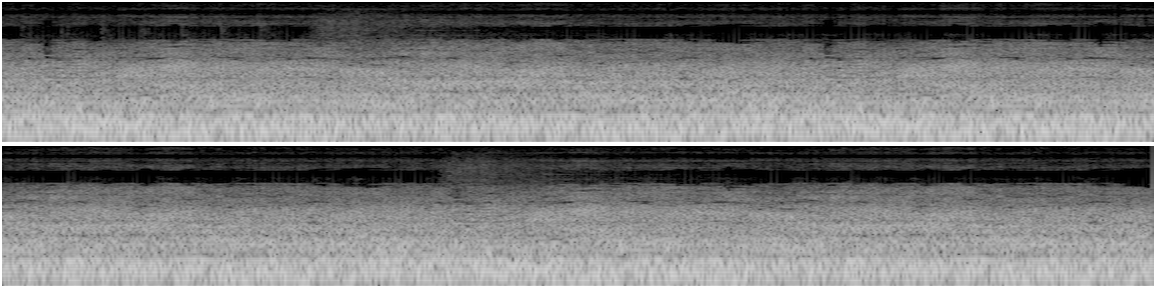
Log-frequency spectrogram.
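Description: A rocket engine roars with steady thrust.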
